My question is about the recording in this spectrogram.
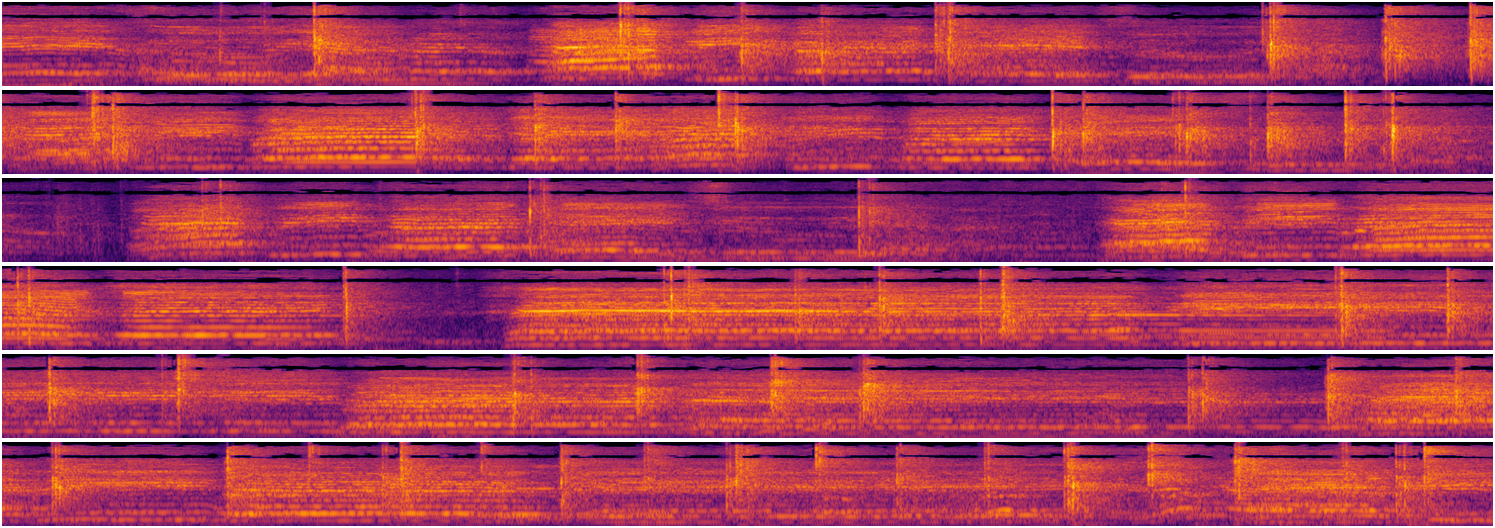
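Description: A group of people singing together, clapping along to the beat.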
